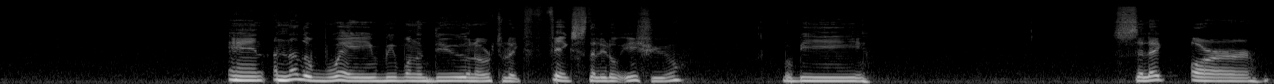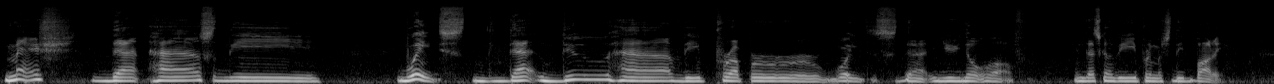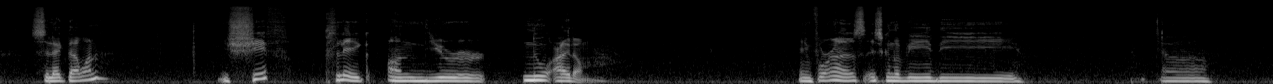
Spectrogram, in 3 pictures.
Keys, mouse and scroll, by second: 2.4 click, 6.6 click, 8.8 click, 10.3 click, 25.4 click, 30.1 shift+click.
